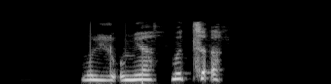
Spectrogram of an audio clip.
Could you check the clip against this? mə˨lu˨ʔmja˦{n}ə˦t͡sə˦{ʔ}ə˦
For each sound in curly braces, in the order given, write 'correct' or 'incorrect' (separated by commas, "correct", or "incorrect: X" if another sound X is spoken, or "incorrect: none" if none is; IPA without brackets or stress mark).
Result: incorrect: m, correct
